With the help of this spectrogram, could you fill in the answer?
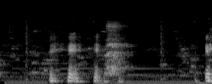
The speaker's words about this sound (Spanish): En el pasaje hay 35 perros. 35. Y hasta ahora ladran al unísono, ¿cachai?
